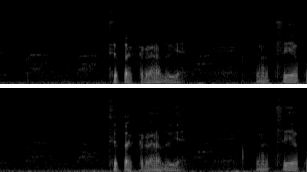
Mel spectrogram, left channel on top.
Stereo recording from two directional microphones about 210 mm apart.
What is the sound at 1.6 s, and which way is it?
Speech, 15° right (ahead or behind).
